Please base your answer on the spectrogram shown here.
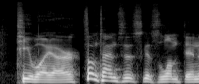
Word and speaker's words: Tyr: number 14 on my ranking going back to the Tony Martin era uh this is a tear Tire I've always pronounced a tear tyr sometimes this gets lumped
